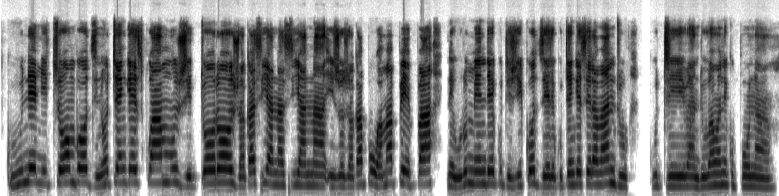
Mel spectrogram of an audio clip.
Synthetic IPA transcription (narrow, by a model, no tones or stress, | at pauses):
kune̞mito̞mbo̞d͡zino̞te̞ŋɡe̞swamuʐito̞ɾo̞ʐakasijanasijanaiʐo̞ʐakapuwamape̞pa | ne̞ɦuɾume̞nde̞kut̬iʐiko̞d͡ze̞ɾe̞kute̞ŋɡe̞se̞ɾaʋantʰu | kutiʋantuʋawane̞kupo̞ːna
